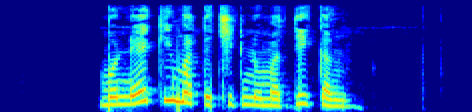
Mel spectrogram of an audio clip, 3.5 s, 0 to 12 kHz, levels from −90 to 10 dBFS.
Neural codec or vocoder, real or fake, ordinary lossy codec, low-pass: vocoder, 22.05 kHz, 80 mel bands, Vocos; fake; MP3, 96 kbps; 9.9 kHz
